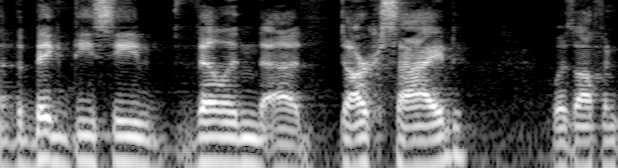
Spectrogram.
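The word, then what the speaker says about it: Darkseid: was spelled right I always thought it was dark seed dark seed but uh dark side is uh kind of how it goes like when they first started using in the cartoon but uh it's spelled weird so you could think it was dark seed and dark seed kind of works too because he's the seed of Darkness either way yeah okay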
